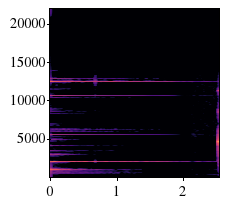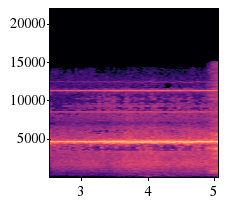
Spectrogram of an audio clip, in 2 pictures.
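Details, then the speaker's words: Tinnitus simulation: a fading chime, then a steady boiling hiss with a high whistle, like water boiling in a kettle, a sound that tinnitus patients may hear continuously. "그리고 주전자에서 물 끓는 소리"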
